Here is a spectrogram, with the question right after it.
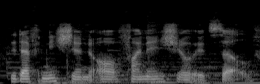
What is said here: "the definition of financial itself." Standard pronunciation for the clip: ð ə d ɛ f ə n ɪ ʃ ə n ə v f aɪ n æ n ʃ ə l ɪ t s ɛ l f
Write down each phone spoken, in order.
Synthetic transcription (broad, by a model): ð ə d ɛ f ə n ɪ ʃ ə n ə v f aɪ n æ n ʃ ə l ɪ t s ɛ l f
